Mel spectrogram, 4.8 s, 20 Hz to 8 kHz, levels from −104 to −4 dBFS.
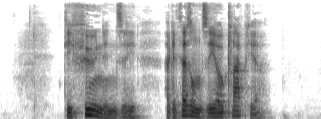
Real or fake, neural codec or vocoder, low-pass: real; none; 7.2 kHz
